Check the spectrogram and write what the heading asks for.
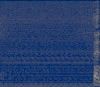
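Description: Steady electrical mains hum, a low buzz made of evenly spaced steady tones, picked up in the recording. A man's voice starts again near the end.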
